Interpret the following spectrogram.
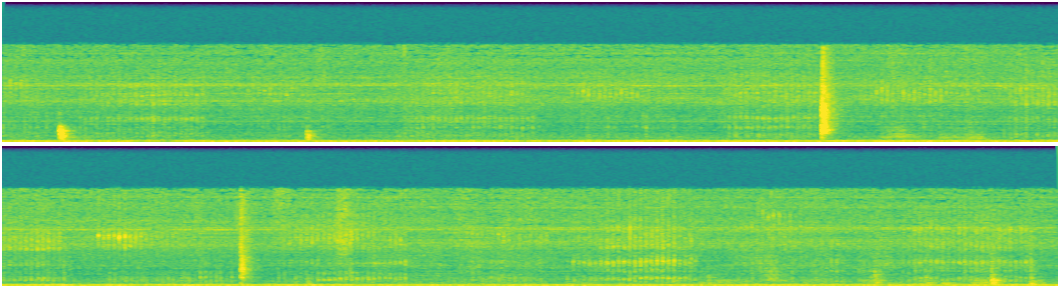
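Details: An itchy domestic cat purring in a continuous low, rumbling drone throughout, broken by a few sharp clicks and soft taps close to the recorder.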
